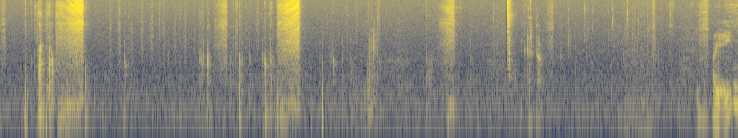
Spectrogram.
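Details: Angry female pet raccoon indoors, described as hateful: sharp, breathy hisses and huffs burst out irregularly every few seconds, about six in all, separated by quiet room sounds, with a person's voice near the end.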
